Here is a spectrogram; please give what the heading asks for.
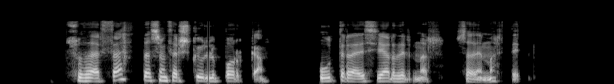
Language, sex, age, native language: Icelandic, male, 20-29, Icelandic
